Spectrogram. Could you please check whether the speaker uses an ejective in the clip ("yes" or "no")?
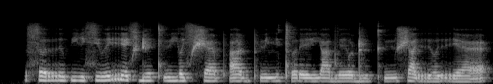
yes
